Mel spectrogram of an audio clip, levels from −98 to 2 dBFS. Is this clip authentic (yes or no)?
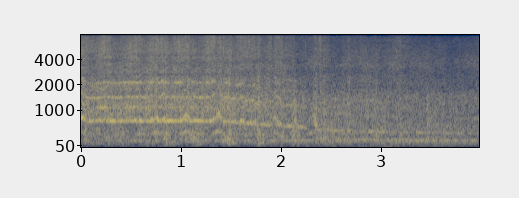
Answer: yes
